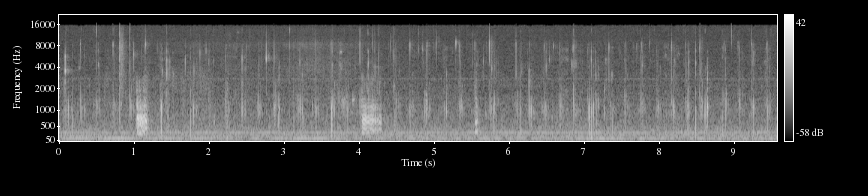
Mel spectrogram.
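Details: Watermelon being chewed by a rabbit: soft rapid crunches and nibbling clicks, with two louder juicy bites near the start and middle, all over a faint steady hum.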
